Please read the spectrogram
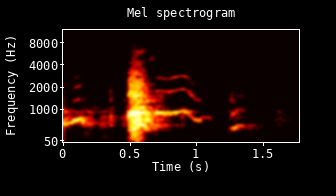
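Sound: dog barking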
